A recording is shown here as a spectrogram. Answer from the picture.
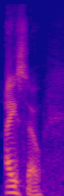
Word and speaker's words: ISO: your image is the iso it's not pronounced ISO it actually it is not spelled out because it's not an acronym you don't believe me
